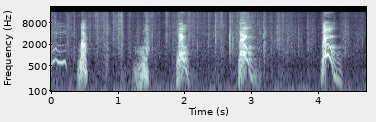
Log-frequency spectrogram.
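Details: Briard barking: a brief high whine, then five sharp, hoarse barks about one second apart against a quiet background.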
